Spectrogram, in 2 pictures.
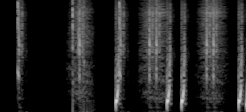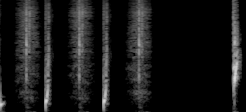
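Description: Soft brushing swishes play quickly, one after another, mixed with short pops.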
